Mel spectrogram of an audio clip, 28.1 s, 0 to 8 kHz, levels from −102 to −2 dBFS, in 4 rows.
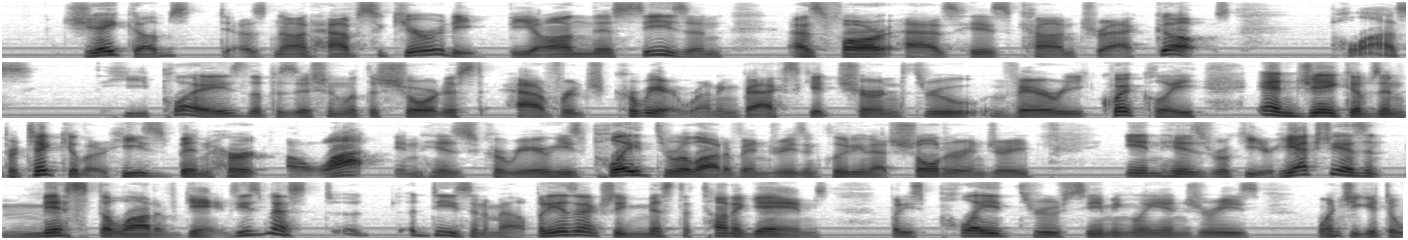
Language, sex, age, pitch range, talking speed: English, male, 30-49, 110-155 Hz, 190 wpm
